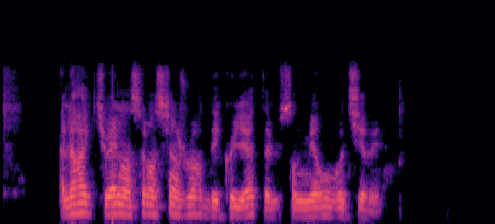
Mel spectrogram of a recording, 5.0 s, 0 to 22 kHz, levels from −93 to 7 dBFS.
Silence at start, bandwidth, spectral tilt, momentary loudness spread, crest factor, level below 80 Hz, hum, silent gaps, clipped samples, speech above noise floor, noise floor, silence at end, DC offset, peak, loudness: 0.05 s; 8 kHz; -5.5 dB/octave; 7 LU; 20 dB; -66 dBFS; none; none; under 0.1%; over 60 dB; under -90 dBFS; 1.15 s; under 0.1%; -12 dBFS; -30 LUFS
